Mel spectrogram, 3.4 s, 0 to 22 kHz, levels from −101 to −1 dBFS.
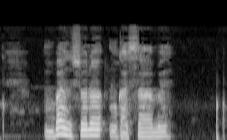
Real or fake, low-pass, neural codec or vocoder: real; 9.9 kHz; none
